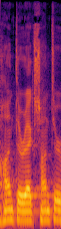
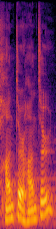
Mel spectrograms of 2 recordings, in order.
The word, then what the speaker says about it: Hunter x Hunter: I've been calling it Hunter x Hunter for years, man. It's pronounced Hunter Hunter?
